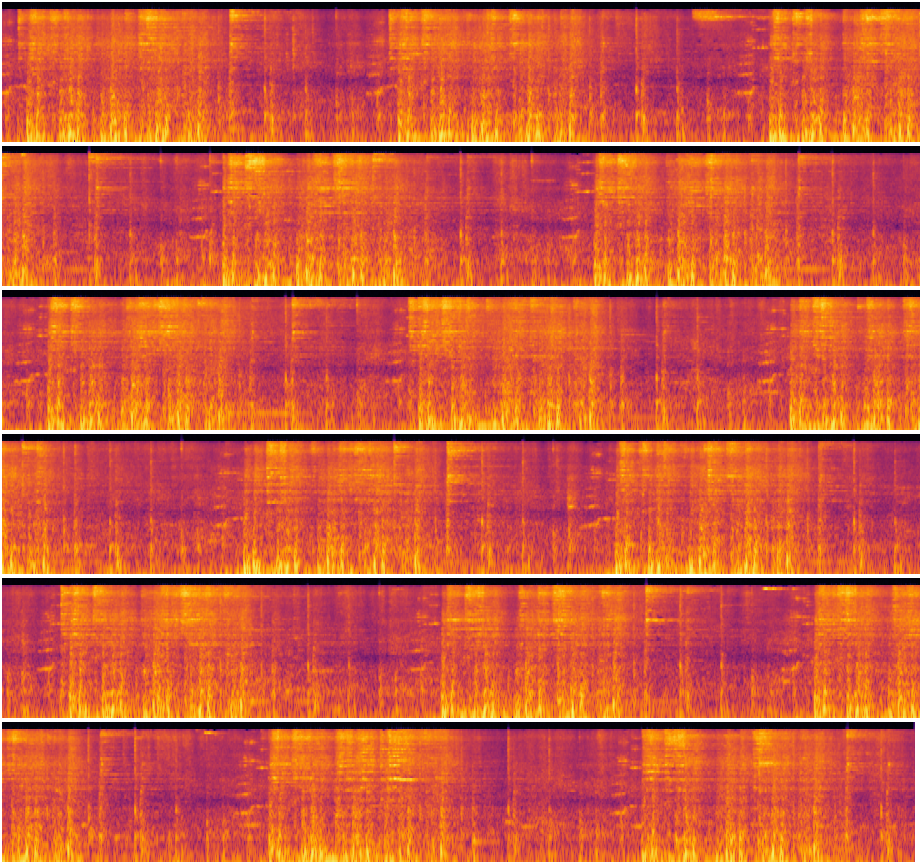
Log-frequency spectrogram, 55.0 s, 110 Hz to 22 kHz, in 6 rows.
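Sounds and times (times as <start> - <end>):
train wheels clacking on track: 0.0 - 55.0.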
